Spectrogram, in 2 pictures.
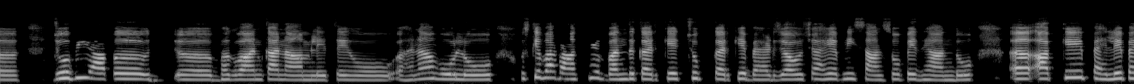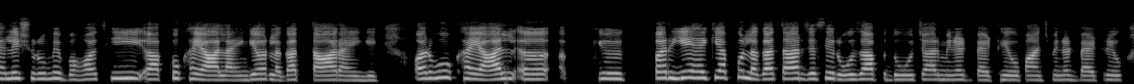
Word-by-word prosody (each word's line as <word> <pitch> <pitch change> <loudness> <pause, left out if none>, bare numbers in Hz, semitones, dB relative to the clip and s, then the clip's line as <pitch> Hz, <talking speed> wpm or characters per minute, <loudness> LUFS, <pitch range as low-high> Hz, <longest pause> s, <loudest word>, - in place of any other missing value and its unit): अ, - - -10 0.4
जो 280 +3 +4
भी 310 +1 0
आप 255 0 +1
अ, 225 -3 -1
भगवान 225 0 +2
का 235 -1 +7
नाम 210 -1 0
लेते 210 +1 -4
हो, 200 -1 -8
है 210 - -9
ना? 255 +3 +2
वो 240 -1 -2
लो। 220 -1 -2 0.3
उसके 270 +5 -1
बाद 305 -2 0
आँखें 295 +5 -4
बंद 235 +2 +3
करके, 245 +1 +1
चुप 280 -2 -4
करके 245 +2 +1
बैठ 215 -1 -5
जाओ। 225 +2 0
चाहे 245 0 -1
अपनी 250 +1 -5
साँसों 220 +1 -2
पे 240 -1 +1
ध्यान 205 -2 -1
दो। 210 +1 -5 0.4
अ, - - +4
आपके 260 +4 +6
पहले-पहले 270 +2 +1
शुरू 260 -1 -4
में 275 0 -3
बहुत 235 +5 -5
ही 280 0 +2
आपको 235 +4 -3
ख़्याल 215 -5 +4
आएँगे 205 +2 -1
और - - -10
लगातार 210 -1 +2
आएँगे। 195 -1 -5 0.4
और 270 +2 +4
वो 320 0 0
ख़्याल 250 0 +4
अ - - -3 0.4
...अ, - - -7 0.3
क्य 260 -1 -1 0.3
पर 295 0 +5
ये 295 +2 +5
है 300 0 +3
कि 315 +3 -1
आपको 310 +2 +1
लगातार, 255 -1 +4
जैसे 255 +3 -2
रोज़ 230 +1 -3
आप 245 - +3 0.2
2-4 220 +1 -4
मिनट 220 0 -4
बैठे 210 +1 -5
हो, 205 0 -4
5 210 -2 -1
मिनट 215 -1 -7
बैठ 200 -1 -4
रहे 220 - -6
हो, 210 - -8
235 Hz, 175 wpm, -23 LUFS, 215-260 Hz, 0.4 s, का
